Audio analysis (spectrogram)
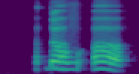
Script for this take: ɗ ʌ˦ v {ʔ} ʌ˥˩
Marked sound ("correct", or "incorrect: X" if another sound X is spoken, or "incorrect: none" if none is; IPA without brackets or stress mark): correct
